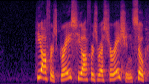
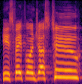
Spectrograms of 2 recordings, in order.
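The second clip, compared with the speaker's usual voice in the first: louder, higher, with conviction; like you mean it; 4 semitones higher, 5 dB louder than usual. Shown as a demonstration. Preacher urging the room to say it with conviction. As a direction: call it out and mean it. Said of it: "say it like you mean it".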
